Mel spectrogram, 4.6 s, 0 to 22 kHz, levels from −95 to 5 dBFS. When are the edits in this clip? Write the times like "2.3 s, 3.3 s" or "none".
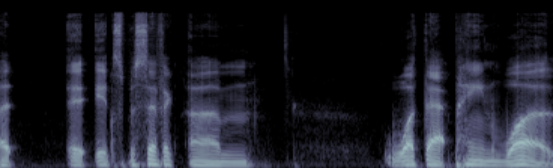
0.9 s, 1.4 s

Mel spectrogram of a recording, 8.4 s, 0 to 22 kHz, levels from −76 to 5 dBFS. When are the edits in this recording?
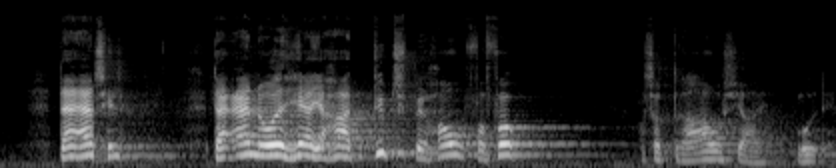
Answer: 0.9 s

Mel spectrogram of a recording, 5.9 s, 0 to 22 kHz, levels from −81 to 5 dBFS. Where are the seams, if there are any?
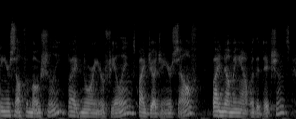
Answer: none

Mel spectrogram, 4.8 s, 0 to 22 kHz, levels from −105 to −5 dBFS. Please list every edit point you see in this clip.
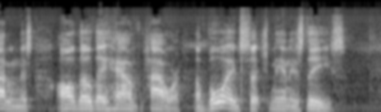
1.8 s

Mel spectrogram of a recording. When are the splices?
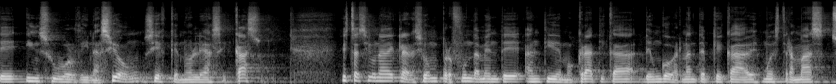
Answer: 7.1 s

